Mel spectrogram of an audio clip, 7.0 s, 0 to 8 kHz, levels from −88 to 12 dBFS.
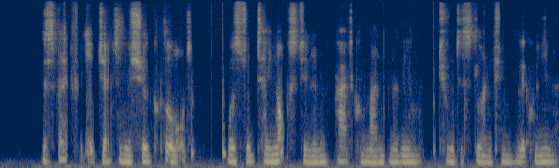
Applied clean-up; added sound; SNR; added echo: neural diffusion model UNIVERSE++.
